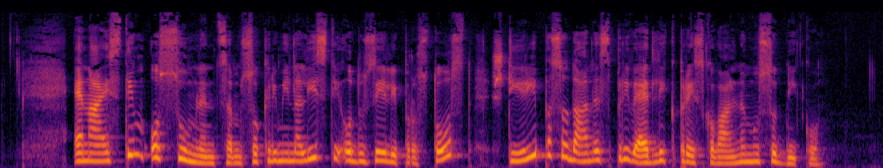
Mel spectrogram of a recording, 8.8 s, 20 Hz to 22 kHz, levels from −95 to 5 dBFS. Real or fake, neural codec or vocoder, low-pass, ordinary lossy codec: real; none; 19.8 kHz; MP3, 64 kbps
